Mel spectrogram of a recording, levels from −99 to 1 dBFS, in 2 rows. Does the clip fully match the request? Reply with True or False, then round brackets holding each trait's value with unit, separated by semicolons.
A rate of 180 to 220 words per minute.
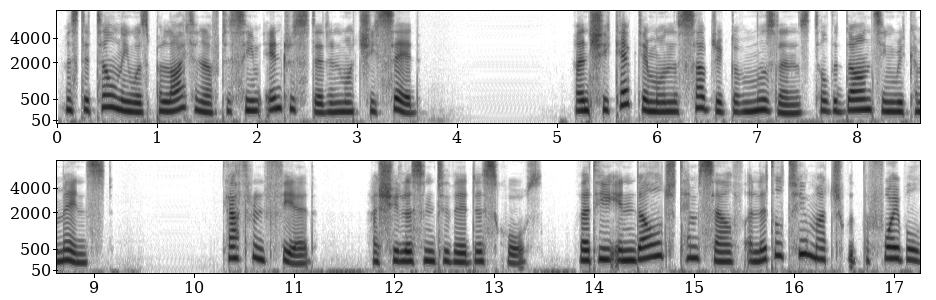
False (160 wpm)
